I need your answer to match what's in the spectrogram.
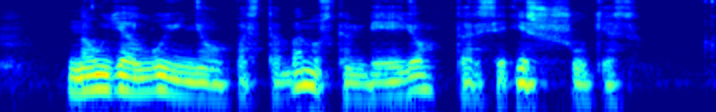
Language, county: Lithuanian, Klaipėda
